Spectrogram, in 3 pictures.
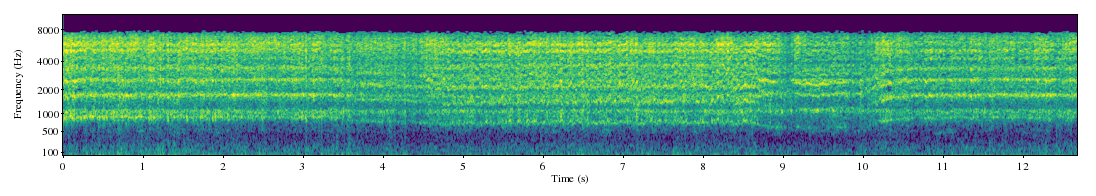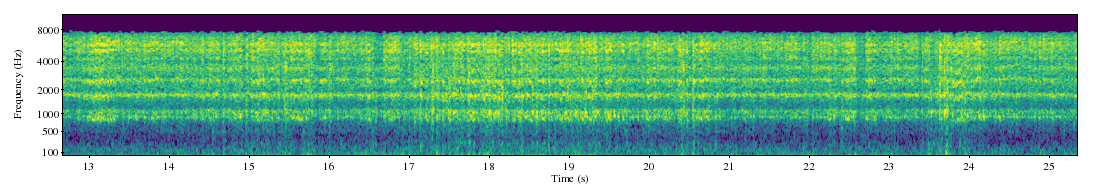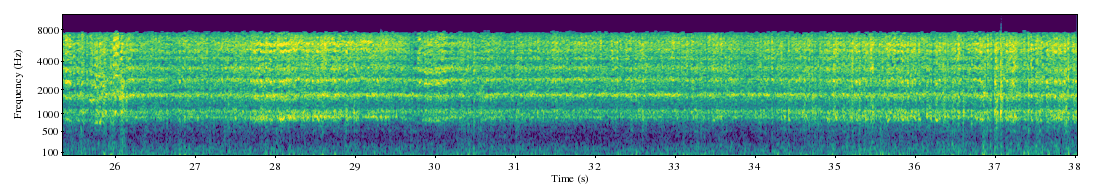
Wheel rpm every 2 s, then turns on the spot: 230, 230, 170, 160, 160, 220, 230, 230, 230, 230, 230, 230, 230, 230, 230, 230, 230, 230, 220.
none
